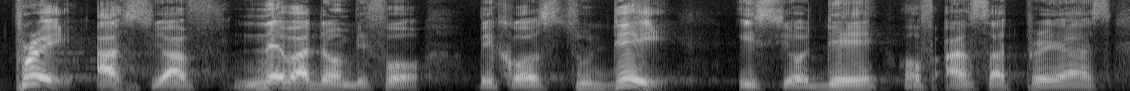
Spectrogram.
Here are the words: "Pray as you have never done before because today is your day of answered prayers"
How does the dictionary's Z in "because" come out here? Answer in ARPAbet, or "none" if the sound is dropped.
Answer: S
